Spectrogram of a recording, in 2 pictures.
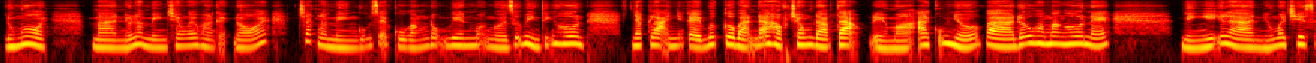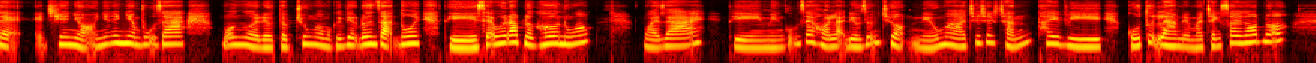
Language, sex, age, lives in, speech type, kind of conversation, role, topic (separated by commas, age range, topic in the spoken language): Vietnamese, female, 20-24, Vietnam, read, expert-assistant, asker, Nếu coi bệnh viện như một chiếc xe buýt đông người, bạn nghĩ vai trò của người quản lý bệnh viện giống với ai nhất trên chuyến xe đó? Vì sao?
